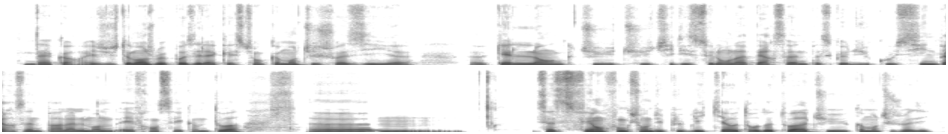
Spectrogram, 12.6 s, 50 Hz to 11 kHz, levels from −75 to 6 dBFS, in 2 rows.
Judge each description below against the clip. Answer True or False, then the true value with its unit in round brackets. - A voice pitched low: True (95 Hz)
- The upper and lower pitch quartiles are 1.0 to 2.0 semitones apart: False (2.4 semitones)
